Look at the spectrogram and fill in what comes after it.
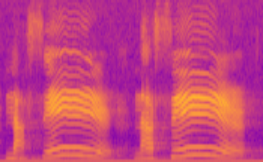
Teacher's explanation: eu parei mais tempo no meu nascer, temos uma palavra oxítona aqui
